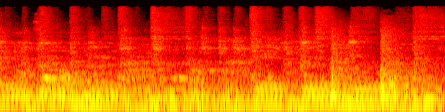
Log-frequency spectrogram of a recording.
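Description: Live rock band playing an instrumental stretch of a song: electric guitar and bass chords over a steady drum-kit beat, with no singing.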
